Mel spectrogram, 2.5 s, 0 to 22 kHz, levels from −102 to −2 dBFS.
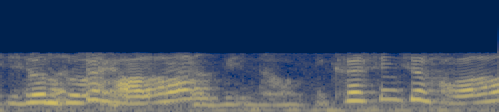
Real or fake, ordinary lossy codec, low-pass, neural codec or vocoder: fake; none; 3.6 kHz; codec, 16 kHz, 4 kbps, FunCodec, trained on Chinese and English, 50 frames a second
